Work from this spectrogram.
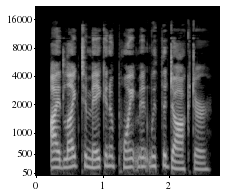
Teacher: Keep the stress on appointment so the listener understands the purpose.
